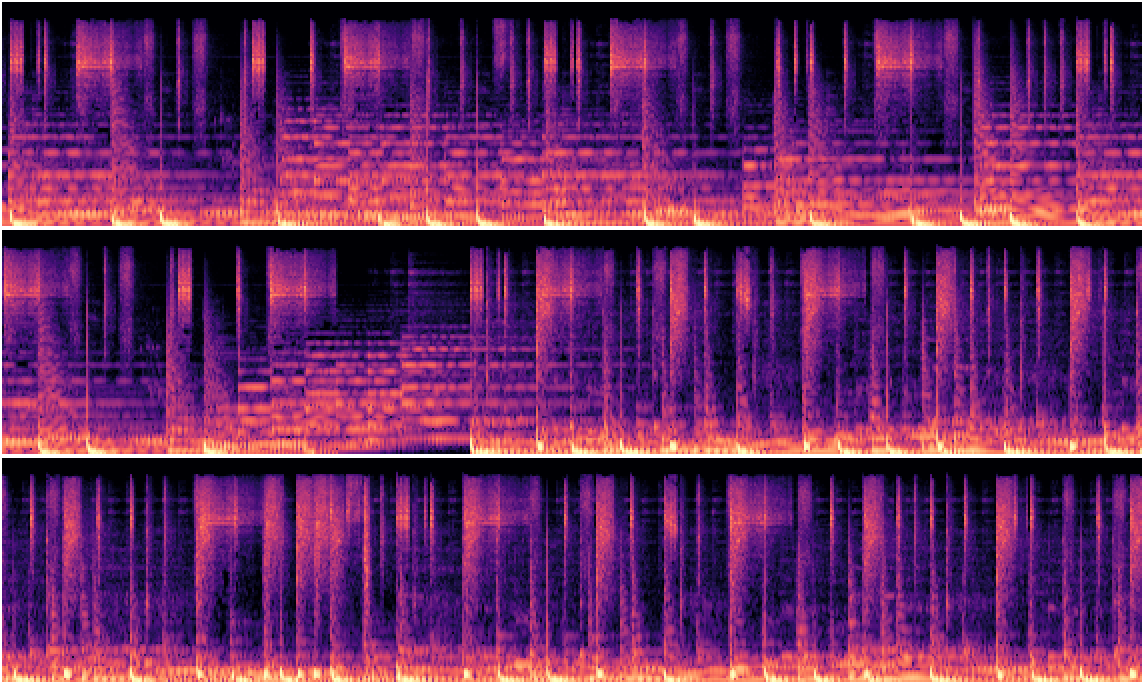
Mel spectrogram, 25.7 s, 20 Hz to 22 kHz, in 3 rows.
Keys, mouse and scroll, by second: 1.0 drag, 2.1 click, 2.9 click, 4.0 middle click, 4.4 Tab, 4.8 middle click, 6.7 click, 7.5 click, 11.0 shift+e, 14.6 click, 15.5 click, 16.8 alt+shift+click, 17.5 shift+e, 19.8 click, 20.0 middle click, 21.0 click, 21.4 alt+click, 22.1 alt+shift+click, 23.3 shift+e.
